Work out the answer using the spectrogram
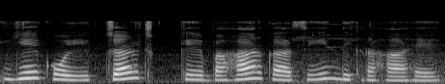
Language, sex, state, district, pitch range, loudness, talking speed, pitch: Hindi, female, Madhya Pradesh, Bhopal, 200-250 Hz, -17 LUFS, 135 wpm, 225 Hz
